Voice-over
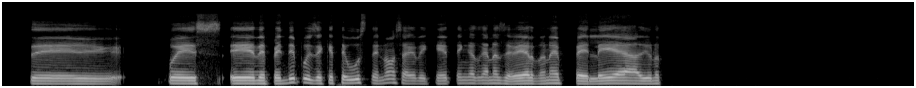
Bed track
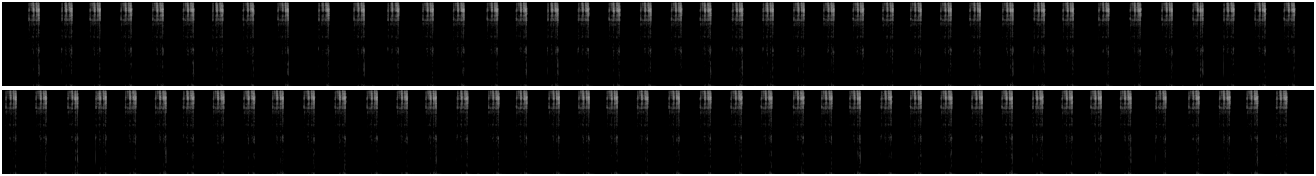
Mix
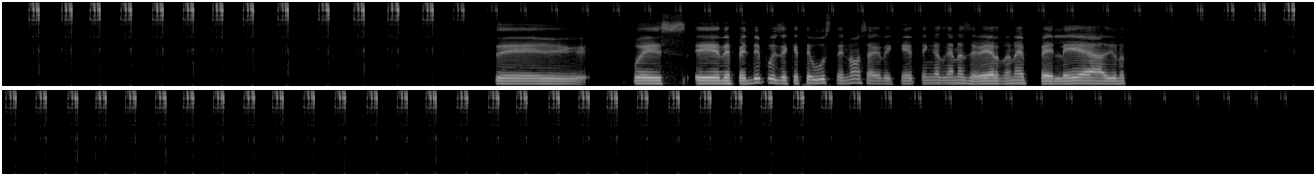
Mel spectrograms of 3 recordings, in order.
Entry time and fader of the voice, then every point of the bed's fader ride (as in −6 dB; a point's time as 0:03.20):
4.65 s, −4.5 dB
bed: 0:04.27 −2 dB
0:05.01 −25 dB
0:11.64 −25 dB
0:12.98 −2.5 dB
0:21.10 −2.5 dB
0:22.79 −24 dB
